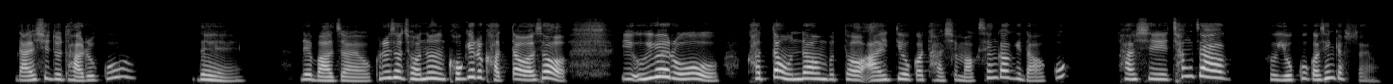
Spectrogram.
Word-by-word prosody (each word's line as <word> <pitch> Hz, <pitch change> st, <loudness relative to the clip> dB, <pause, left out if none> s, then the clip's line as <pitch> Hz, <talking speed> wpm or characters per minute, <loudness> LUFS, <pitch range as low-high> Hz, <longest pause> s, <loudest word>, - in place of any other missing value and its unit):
날씨도 220 Hz, +5 st, -1 dB
다르고 220 Hz, -, -3 dB, 0.5 s
네. 190 Hz, -8 st, -2 dB, 0.6 s
네 235 Hz, 0 st, +1 dB
맞아요. 175 Hz, -3 st, -1 dB
그래서 300 Hz, +3 st, +1 dB
저는 255 Hz, 0 st, +2 dB
거기를 315 Hz, +6 st, +2 dB
갔다 205 Hz, +2 st, 0 dB
와서 220 Hz, +8 st, +4 dB, 0.5 s
이 250 Hz, -, -5 dB
의외로 250 Hz, -, +3 dB, 0.2 s
갔다 275 Hz, +4 st, +1 dB
온 245 Hz, -4 st, +3 dB
다음부터 235 Hz, -5 st, +2 dB
아이디어가 215 Hz, +2 st, 0 dB
다시 190 Hz, -1 st, -9 dB
막 170 Hz, -3 st, -6 dB
생각이 310 Hz, -4 st, -1 dB
나고 185 Hz, -, -6 dB, 0.5 s
다시 240 Hz, -1 st, -1 dB
창작 350 Hz, -, +3 dB, 0.3 s
그 220 Hz, -2 st, -6 dB
욕구가 215 Hz, +2 st, -1 dB
생겼어요. 245 Hz, -, -5 dB
235 Hz, 255 characters per minute, -21 LUFS, 200-275 Hz, 0.6 s, 와서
